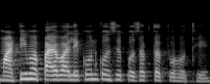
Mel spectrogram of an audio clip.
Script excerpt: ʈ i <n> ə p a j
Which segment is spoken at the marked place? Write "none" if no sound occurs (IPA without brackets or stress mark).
m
